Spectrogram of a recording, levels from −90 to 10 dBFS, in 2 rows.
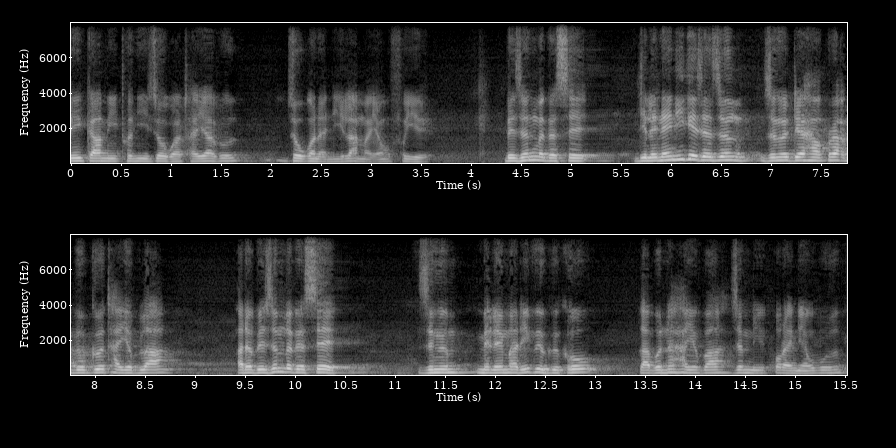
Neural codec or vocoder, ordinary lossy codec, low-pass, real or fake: codec, 16 kHz, 0.8 kbps, ZipCodec; none; none; fake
